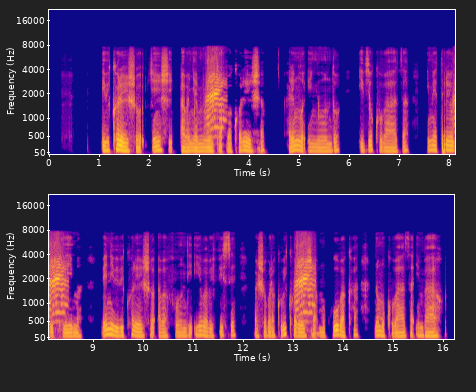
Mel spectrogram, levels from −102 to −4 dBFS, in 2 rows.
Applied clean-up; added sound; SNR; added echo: classical method Wiener filter.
